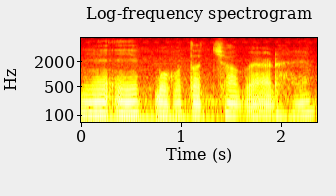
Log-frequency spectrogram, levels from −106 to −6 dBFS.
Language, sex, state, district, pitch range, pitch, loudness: Hindi, male, Uttar Pradesh, Saharanpur, 95-105 Hz, 100 Hz, -19 LUFS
